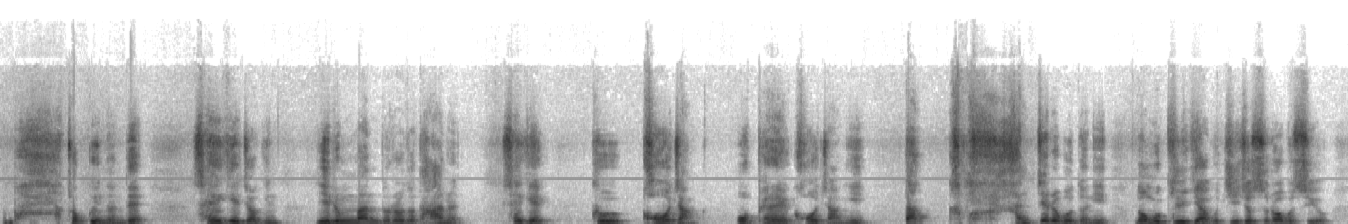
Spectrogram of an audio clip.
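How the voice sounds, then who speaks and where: A man's voice: mid-range voice, very animated, normal speed, hardly any pauses, a little mellow, slightly rough. A man preaching a sermon as a pastor, telling a story and acting out the quotes with exclamations.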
